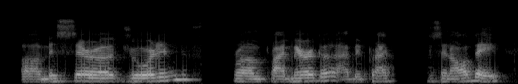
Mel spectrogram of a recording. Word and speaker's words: Primerica: Uh Miss Sarah Jordan from Primerica.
